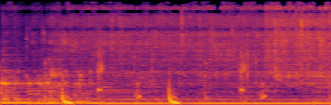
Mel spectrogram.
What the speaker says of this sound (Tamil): ஆயில் ஆட் பண்ணிக்கலாம். கட் பண்ணி வச்சுருக்க வெங்காயம், தக்காளி, பச்சை மிளகா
